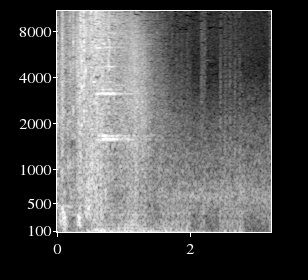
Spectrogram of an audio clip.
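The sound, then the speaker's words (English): Gunfire from an Uzi and a Sig Sauer pistol in a distant firefight: loud crackling bursts of shots that die away into a low rumble after about a second and a half. “What was that? The distant chaos brought Mildred, Christy, and Dean to their feet. That was the Uzi! And I think it was Dad's Sig Sauer!”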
